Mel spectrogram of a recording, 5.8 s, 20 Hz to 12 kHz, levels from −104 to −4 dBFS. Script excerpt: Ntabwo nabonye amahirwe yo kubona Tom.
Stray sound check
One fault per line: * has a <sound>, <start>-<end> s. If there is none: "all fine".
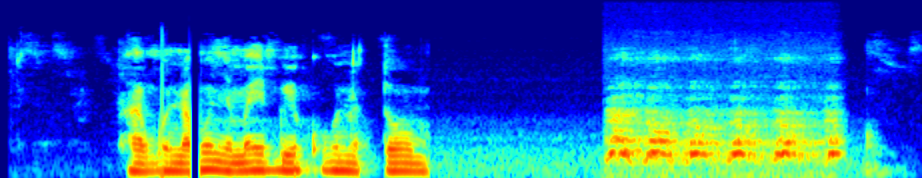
* has a dropout, 1.2-1.2 s
* has a bark, 3.8-5.3 s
